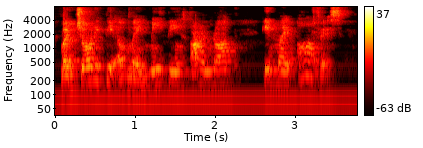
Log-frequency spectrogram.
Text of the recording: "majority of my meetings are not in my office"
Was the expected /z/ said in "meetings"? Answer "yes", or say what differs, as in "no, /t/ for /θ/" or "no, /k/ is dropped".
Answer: no, /s/ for /z/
